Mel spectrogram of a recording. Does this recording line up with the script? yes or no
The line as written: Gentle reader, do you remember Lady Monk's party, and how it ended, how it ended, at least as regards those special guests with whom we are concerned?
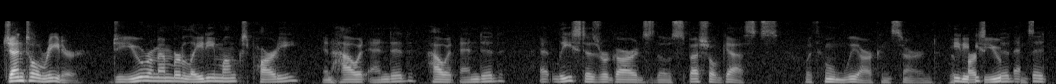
no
